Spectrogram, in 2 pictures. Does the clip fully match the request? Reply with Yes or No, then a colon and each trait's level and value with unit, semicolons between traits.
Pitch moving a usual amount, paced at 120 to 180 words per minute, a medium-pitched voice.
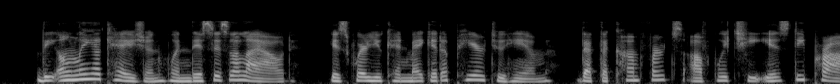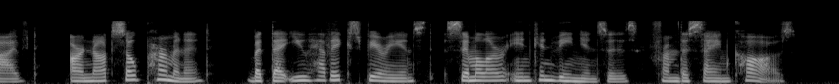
Yes: average, 3.9 semitones; average, 140 wpm; medium, 165 Hz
